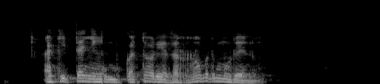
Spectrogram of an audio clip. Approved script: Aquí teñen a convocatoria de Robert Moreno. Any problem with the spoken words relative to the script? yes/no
yes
